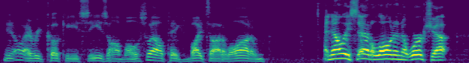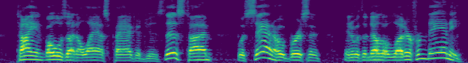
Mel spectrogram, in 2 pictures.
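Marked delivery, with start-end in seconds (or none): 4.3-12.4 lively read-aloud storybook voice; story narration. A narrator's reading. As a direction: read it like a picture book to children. Reads the book aloud.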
